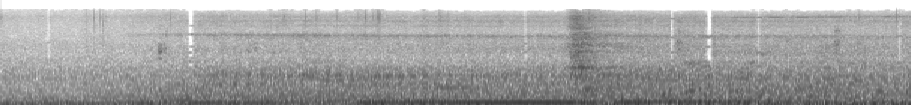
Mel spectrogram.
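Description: Motorhome engine heard from inside the cab, droning low as the rig pulls away and gathers speed; its pitch steps up about a second in and again before halfway, then drops back briefly around four seconds, where a short burst of noise is heard.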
